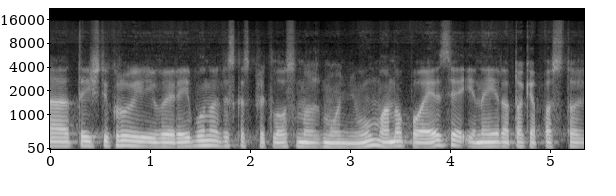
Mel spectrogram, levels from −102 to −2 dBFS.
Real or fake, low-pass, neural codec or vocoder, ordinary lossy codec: fake; 14.4 kHz; autoencoder, 48 kHz, 32 numbers a frame, DAC-VAE, trained on Japanese speech; Opus, 32 kbps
